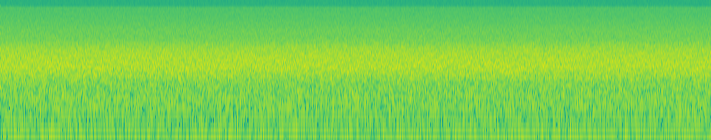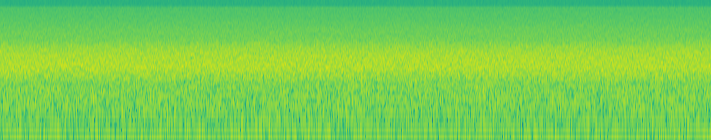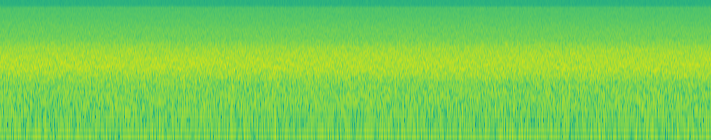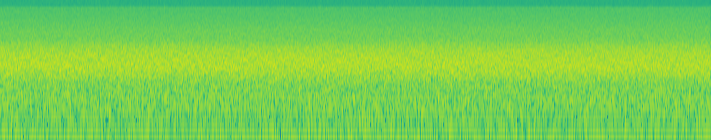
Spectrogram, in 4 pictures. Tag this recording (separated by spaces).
earbleed ear ouch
